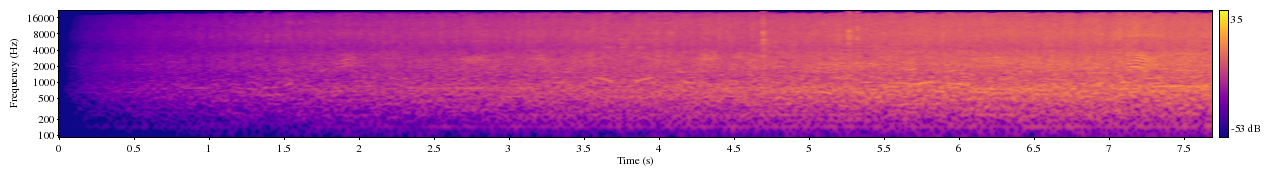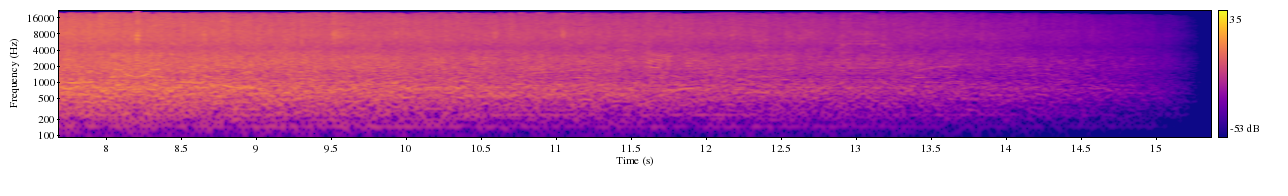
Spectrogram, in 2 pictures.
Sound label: Crowd Ambience; Pitch Black Audio Pong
